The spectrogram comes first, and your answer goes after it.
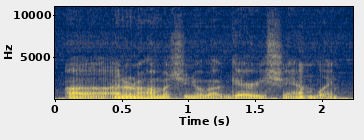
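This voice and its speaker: Low-voiced man with dry, sarcastic delivery. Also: steady tone, quick pace, darkish tone. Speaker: podcast co-host. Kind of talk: casual comedy podcast banter.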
